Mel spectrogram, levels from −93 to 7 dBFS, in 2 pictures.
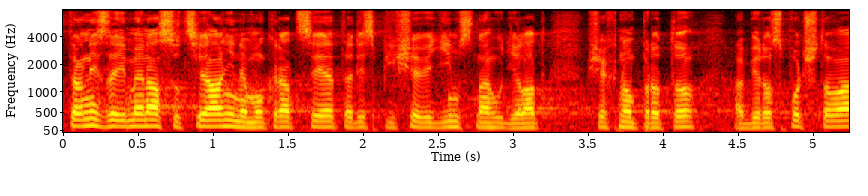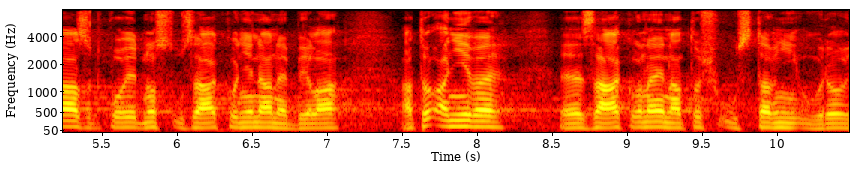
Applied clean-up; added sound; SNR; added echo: none; none; none; none.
